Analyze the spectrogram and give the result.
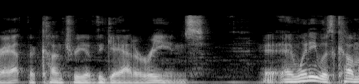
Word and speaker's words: Gadarenes: I kind of wonder about that name, Gadarenes. Gadarenos. That's the pronunciation I get from the Greek there.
